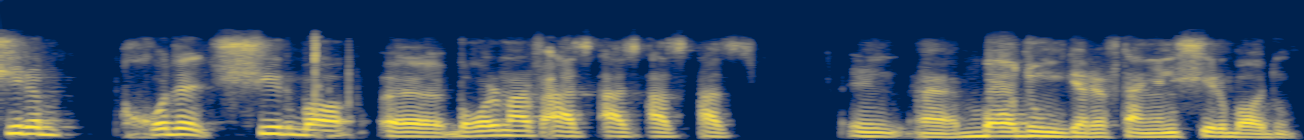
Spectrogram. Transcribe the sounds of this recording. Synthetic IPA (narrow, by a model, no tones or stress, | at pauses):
ʃiːɾe | xo̞d̪eʃiːɾbɒːbeɣolemæɾufæzæzæzæz | iːnbɒːd̪umɟe̞ɾe̞ft̪ænjæːniːʃiːɾebɒːd̪um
